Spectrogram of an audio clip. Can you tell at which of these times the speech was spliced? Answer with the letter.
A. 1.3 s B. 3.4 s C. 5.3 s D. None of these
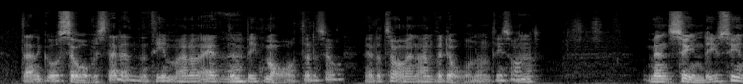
B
